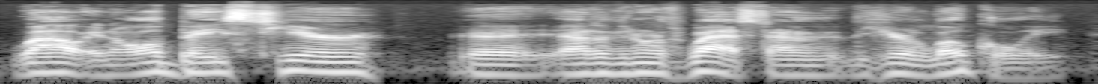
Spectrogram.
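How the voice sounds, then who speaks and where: Male TV host, American accent, hoarse rough voice, lowish pitch, dry close sound, casual rambling delivery. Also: fairly quick, no echo. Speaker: TV show host. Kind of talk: casual live interview.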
